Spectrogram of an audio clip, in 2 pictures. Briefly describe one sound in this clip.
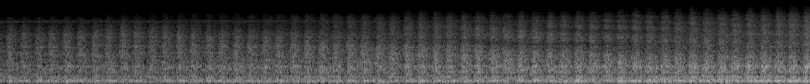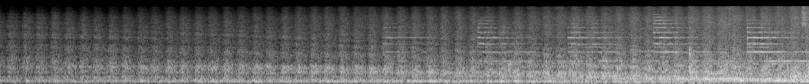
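A steam locomotive chugs steadily, growing louder as it approaches.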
